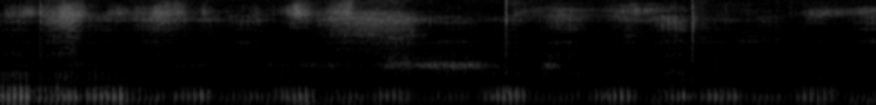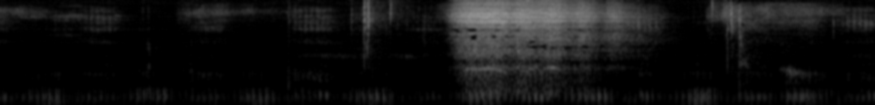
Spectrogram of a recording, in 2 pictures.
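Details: Domestic cat purring loudly while being petted: a steady low rumble pulsing about three times per second, with audible breathing and a brief loud hiss of noise near the ninth second.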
